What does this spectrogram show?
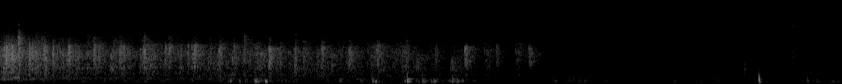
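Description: A group applauds, dense rapid clapping for about five seconds before quickly tapering off to quiet, with a couple of stray claps near the end. No talking.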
